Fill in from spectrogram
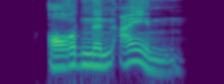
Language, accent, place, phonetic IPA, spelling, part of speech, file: German, Germany, Berlin, [ˌɔʁdnən ˈaɪ̯n], ordnen ein, verb, De-ordnen ein.ogg
- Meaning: inflection of einordnen: 1. first/third-person plural present 2. first/third-person plural subjunctive I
